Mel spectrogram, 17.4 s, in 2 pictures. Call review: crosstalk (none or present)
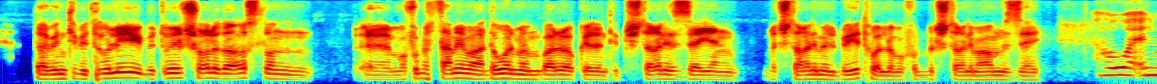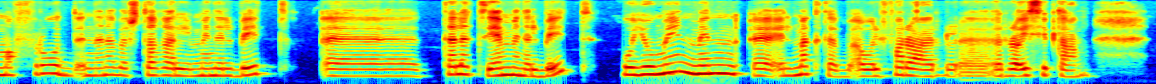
none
